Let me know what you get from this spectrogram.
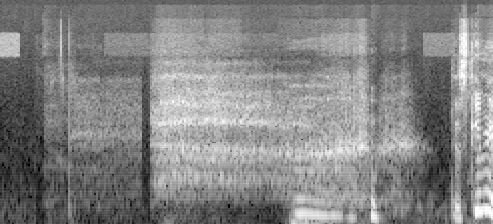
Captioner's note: sighs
